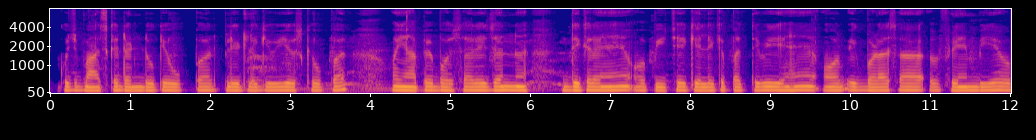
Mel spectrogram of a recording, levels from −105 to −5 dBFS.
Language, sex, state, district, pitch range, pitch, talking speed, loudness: Hindi, male, Bihar, Gopalganj, 115-120 Hz, 120 Hz, 180 wpm, -35 LUFS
